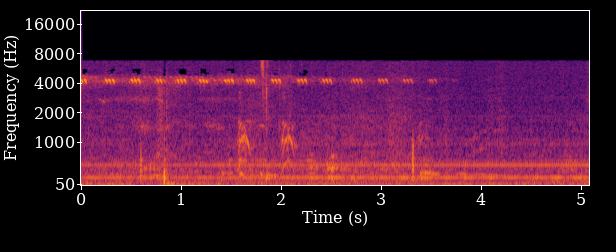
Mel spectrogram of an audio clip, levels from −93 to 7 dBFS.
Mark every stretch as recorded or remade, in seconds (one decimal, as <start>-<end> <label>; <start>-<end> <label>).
0.0-5.1 recorded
